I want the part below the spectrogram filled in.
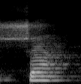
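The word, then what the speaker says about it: شهر: কদর খায়রুম মিন আলফিশ শাহর এখানে কি শাহর বলবো না শাহ ছেড়ে দেবো র এখানে সাইলেন্ট থাকবে শাহ শাহ গোলহা রয়েছে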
